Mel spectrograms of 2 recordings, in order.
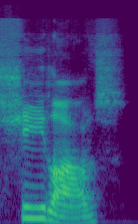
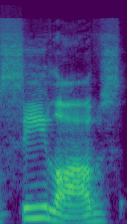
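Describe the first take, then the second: First: The name begins with an sh sound. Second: The name begins with a plain s sound. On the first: This is how the name is really said. The speaker calls it right. "it's She Loves" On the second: This is how many people say the name. The speaker calls it wrong. "call them Sea Loves"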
